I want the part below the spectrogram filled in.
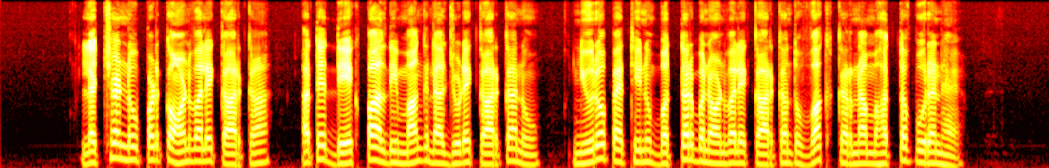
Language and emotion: Punjabi, neutral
